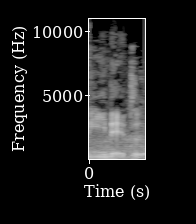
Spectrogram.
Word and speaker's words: Enid: Her name's spelt Enid, but apparently you pronounce it Enid, which I think is Welsh.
